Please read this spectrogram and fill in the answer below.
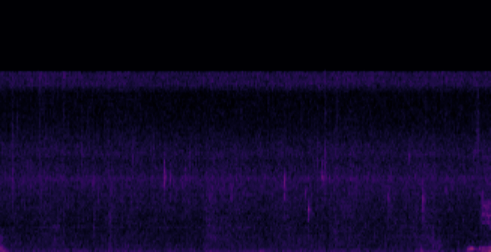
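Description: Ridge gourd sabzi sizzling steadily in oil in a steel kadhai, with scattered small crackles. The water has cooked off and the oil is separating from the masala.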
